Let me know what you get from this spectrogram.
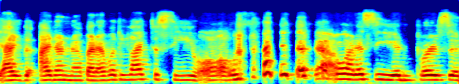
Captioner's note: laughs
